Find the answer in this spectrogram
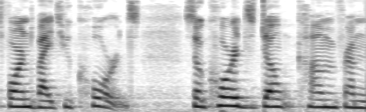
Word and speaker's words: chord: want to pronounce that chord it's not a chord it's a chord you don't pronounce the h it's a segment inside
